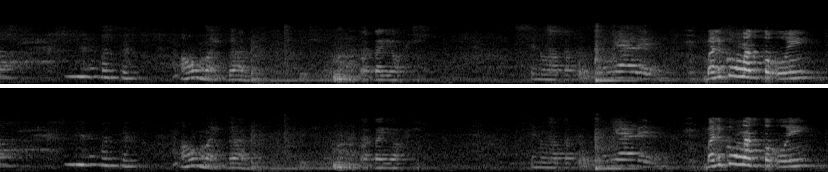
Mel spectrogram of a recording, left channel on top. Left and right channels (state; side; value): normal; both; correlation 0.72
